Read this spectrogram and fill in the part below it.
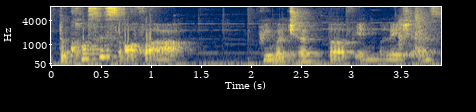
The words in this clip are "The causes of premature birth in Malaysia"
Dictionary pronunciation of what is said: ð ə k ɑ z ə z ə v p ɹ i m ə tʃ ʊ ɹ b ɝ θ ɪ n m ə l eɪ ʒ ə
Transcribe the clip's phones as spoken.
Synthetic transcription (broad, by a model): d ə k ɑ s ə s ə f p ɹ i m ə tʃ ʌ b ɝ f ɪ n m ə l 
